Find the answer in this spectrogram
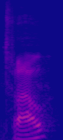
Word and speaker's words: Trouw: Yeah, and so while you're at uni, you get an internship at, I'm going to maybe butcher the Dutch pronunciation, Trouw.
